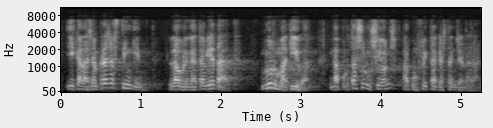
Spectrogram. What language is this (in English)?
Catalan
